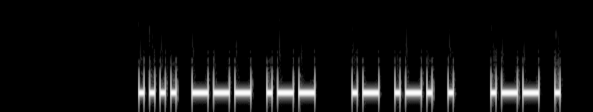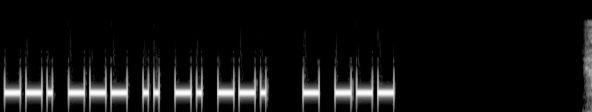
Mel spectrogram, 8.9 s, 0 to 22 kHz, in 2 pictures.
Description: Morse code, heard as a keyed tone, about 30 wpm, 700 Hz. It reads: HOW ARE WE GOING TO
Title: Sets of 5 Words Encore 30wpm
